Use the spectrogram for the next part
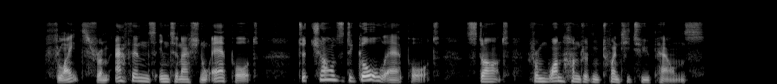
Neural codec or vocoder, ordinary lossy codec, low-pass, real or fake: none; none; 7.2 kHz; real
